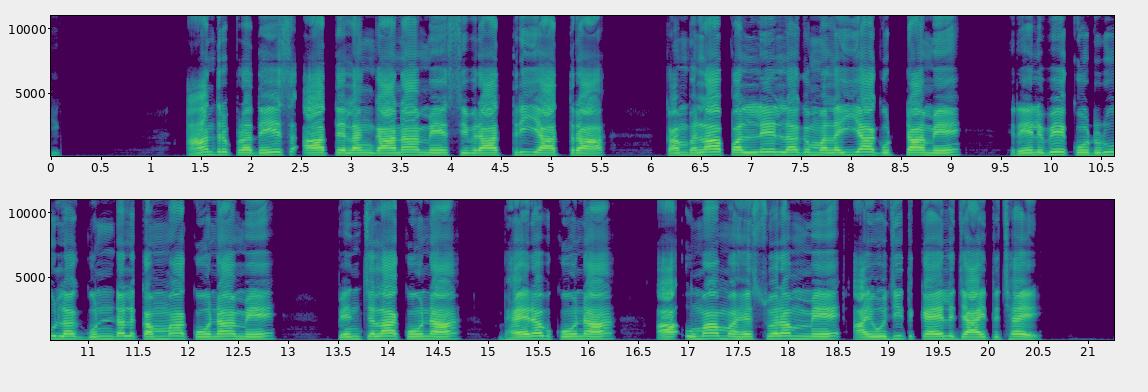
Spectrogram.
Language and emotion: Maithili, neutral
